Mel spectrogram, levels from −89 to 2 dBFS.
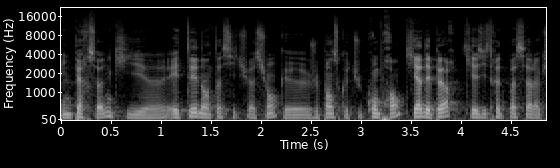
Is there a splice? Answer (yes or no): yes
